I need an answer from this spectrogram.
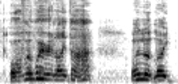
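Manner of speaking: high, loud Welsh voice; Welsh accent. Acted. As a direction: go high and sing-song Welsh. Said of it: "I do a Welsh accent".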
